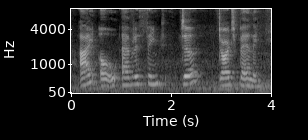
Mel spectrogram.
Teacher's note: Esse to, por ter um som nasal antes dele, esse T, ele soa como se fosse um sonzinho de D. Parece um D.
